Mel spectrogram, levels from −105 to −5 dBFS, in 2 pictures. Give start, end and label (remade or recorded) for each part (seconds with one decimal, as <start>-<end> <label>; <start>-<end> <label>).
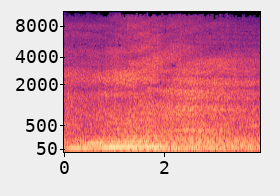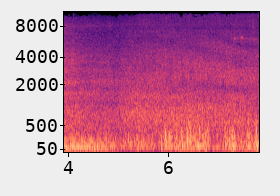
0.0-7.8 recorded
